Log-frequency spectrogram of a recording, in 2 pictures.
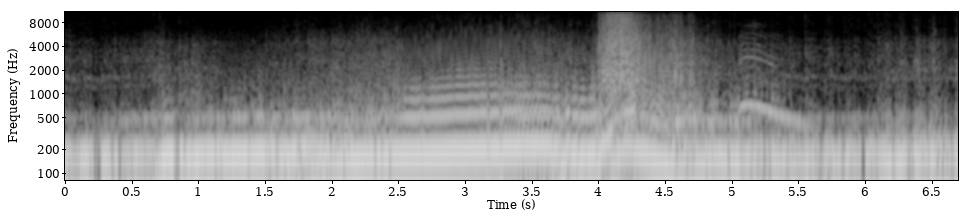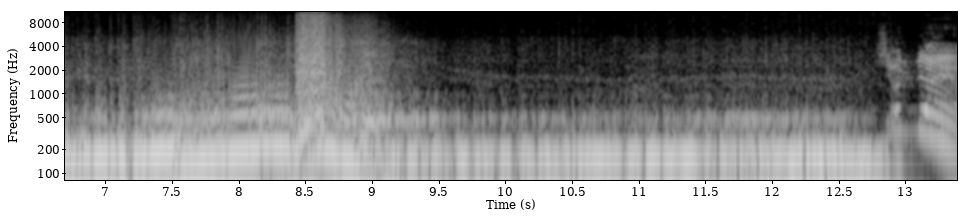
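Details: Triumph 955cc in abandoned go-kart project catches and idles evenly, two sharp rev blips climb and fall cleanly, no misfire; oil leaking afterwards and looking creamy, possibly water. Normal running.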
